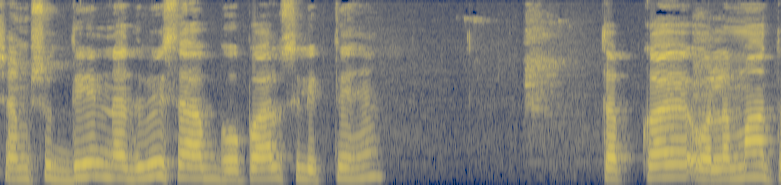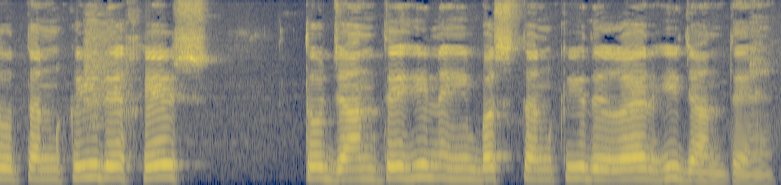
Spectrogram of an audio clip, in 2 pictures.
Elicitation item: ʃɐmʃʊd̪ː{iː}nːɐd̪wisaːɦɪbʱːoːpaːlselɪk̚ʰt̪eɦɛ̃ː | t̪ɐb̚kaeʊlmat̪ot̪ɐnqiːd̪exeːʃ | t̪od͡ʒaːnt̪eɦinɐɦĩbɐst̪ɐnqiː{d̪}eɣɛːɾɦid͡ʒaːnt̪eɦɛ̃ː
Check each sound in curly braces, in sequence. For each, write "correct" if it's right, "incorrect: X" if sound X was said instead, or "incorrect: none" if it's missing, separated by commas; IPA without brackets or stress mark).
correct, correct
